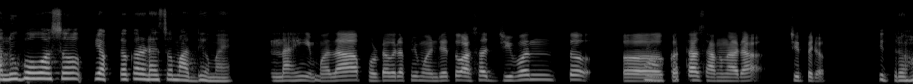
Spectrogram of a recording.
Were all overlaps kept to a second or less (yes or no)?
yes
